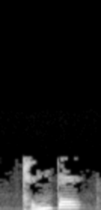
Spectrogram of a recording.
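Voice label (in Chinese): "同胞", Mandarin Chinese; chinese flashcards; hsk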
